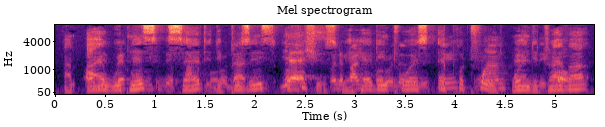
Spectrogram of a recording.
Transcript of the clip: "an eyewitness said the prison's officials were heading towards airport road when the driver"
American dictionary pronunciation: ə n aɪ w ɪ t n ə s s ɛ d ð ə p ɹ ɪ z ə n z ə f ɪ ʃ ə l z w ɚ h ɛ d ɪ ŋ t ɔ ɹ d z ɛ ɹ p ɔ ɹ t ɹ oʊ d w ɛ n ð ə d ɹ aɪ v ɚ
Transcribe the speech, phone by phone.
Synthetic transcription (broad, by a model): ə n aɪ w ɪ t n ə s s ɛ d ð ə p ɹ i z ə n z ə f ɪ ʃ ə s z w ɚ h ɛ d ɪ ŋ t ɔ w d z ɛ p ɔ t ɹ oʊ d w ɛ n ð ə d ɹ aɪ v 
